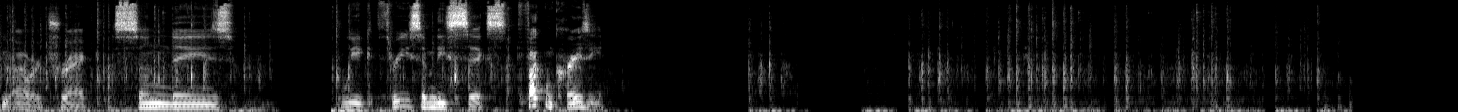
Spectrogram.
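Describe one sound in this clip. A man speaks with animation into a nearby microphone.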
